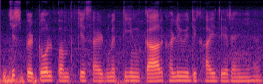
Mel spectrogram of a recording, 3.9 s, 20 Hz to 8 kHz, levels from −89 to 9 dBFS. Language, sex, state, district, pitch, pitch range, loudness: Hindi, male, Uttar Pradesh, Lucknow, 140 Hz, 135-145 Hz, -20 LUFS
